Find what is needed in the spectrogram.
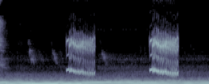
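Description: Background music holding low sustained tones. Over it come two short high calls that fall in pitch, like a bird's, about a second and a half apart.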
